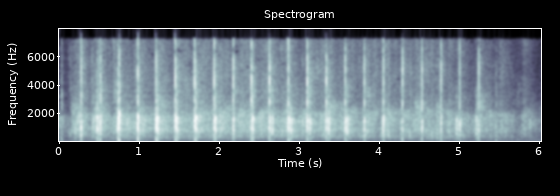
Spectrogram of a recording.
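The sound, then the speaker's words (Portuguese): Applause with steady, rhythmic hand clapping in a city council chamber (Câmara de Vereadores), honoring two people, crisp sharp claps at roughly four to five per second, continuing evenly for several seconds with no talking over it. “E peço uma salva de palmas para os dois.”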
